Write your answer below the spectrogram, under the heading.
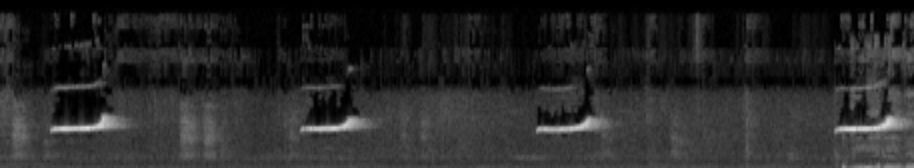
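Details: Oriental magpie-robin singing a repeated high, upward-flicking whistle roughly every two to three seconds, four phrases in all, with a lower wavering sound appearing alongside the final phrase.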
